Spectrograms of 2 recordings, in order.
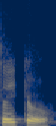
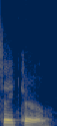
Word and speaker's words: Psycho: So far, Bray is pronounced Seiko. Bray is pronounced Seiko.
